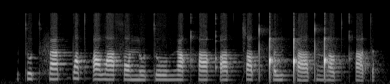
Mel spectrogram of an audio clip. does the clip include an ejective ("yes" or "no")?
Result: yes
